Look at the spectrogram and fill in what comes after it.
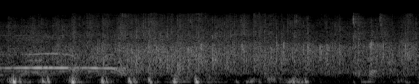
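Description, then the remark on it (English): A crowd breaks into applause, a dense wash of many hands clapping at once, with a few sharper individual claps standing out early on before it settles into steady, even clatter. The audience is applauding a guest for their work on the show Top Boy. “Let's give.”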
